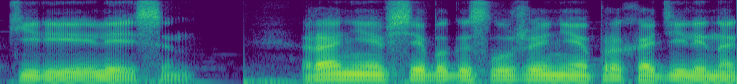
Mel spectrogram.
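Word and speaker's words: Κύριε ἐλέησον: сочинили знаменитую песню 496 молитва Господи помилуй на греческом языке произносится как кирие лейсон ранее все богослужения проходили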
